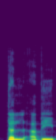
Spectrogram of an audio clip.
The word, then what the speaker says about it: تل ابیب: ہیں۔ عربی زبان کے اس لفظ کا صحیح تلفظ تل ابیب ہے اور اس کا مطلب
